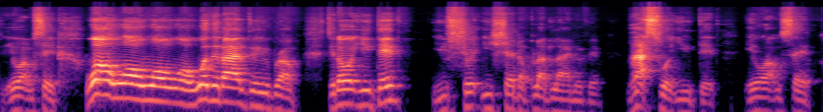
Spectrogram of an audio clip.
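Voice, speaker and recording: A man, streaming commentary on a football match live. He talks in animated, slang-filled banter, swears often and breaks into shouts. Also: medium pitch, echoey room.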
